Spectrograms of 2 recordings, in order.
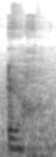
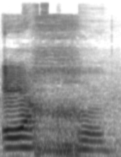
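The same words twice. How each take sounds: First: The R sound is light and subtle. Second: The R sound is strong and heavy. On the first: The speaker calls it right. "C'est juste un petit peu de R" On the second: The speaker calls it wrong.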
